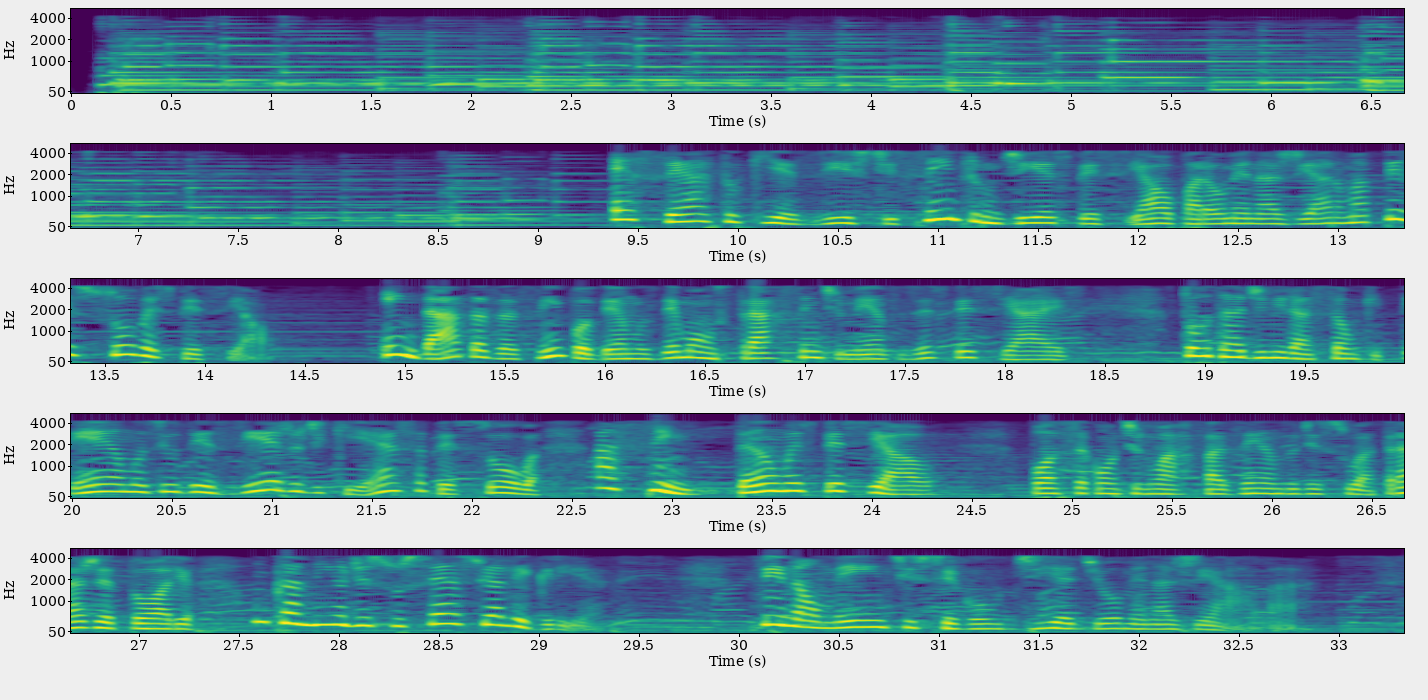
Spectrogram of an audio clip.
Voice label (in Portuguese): dia mulher geral fem.; Telemensagens 2017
